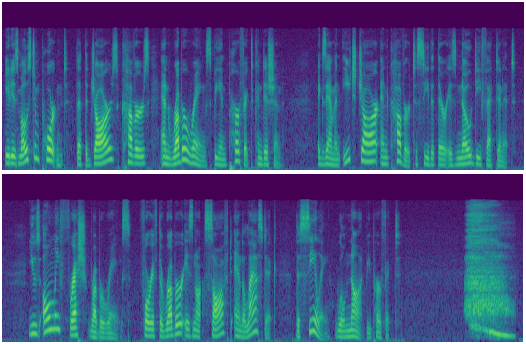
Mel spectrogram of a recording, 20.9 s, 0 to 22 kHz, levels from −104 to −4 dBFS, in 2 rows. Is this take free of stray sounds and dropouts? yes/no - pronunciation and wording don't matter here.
no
